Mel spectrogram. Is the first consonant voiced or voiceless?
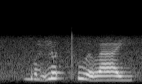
voiced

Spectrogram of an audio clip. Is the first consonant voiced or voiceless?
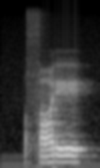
voiceless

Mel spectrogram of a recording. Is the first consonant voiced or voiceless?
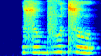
voiced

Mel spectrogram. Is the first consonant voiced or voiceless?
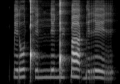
voiceless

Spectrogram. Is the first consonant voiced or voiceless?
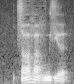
voiceless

